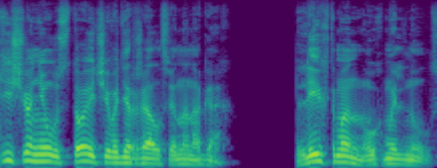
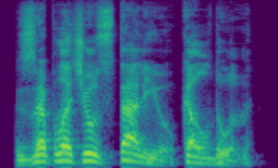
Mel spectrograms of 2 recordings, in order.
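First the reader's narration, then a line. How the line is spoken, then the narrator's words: Growl. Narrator (Russian): прорычал Готрек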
